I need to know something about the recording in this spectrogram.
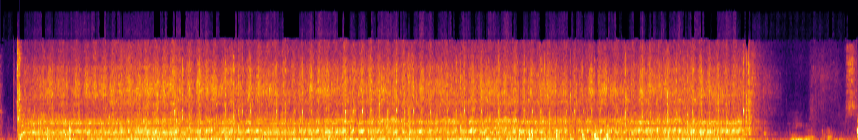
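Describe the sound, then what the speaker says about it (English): An electric mixer runs steadily for about nine seconds while an apple crisp topping of flour and crumbs is mixed, a dense whirring mechanical drone that cuts off near the end with brief talk afterward. "Put the mixer back on."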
